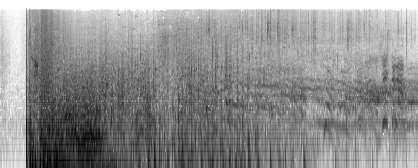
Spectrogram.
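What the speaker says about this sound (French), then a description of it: "On va utiliser ce canon!" A cannon fires in the Battlefield V video game, a sudden heavy blast that booms loudly and then rolls into a long rumbling, crackling tail of debris and distant gunfire, with game voices shouting underneath.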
